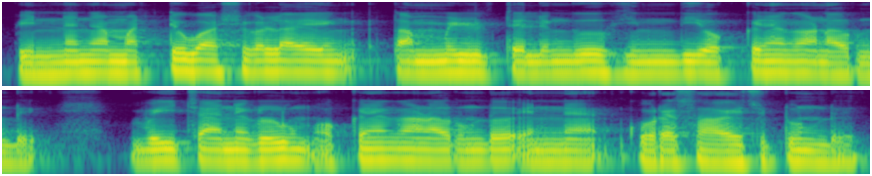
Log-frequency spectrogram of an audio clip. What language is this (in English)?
Malayalam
